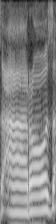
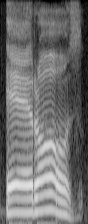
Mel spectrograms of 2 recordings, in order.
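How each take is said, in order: First: اعراض said aʿrāz, open a at the start; اعراض as a-rāz, plural form. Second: اعراض said eʿrāz, e at the start, slowly; اعراض as e-rāz, with kasra on alef. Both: Shown as a demonstration. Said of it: "و کسر الف".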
